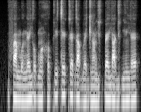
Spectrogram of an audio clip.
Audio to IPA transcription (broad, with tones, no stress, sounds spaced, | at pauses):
f a˧ m o˨ n ɛ˨˦ j o˧ b ɔ̃˨ h o˨ k i˨˦ t e˦ k ɛ˦ ɡ a˦˨ b ɛ˨ d͡ʒ ã˧ ɡ i˨ k͡p ɛ˧ j a˧ ɡ i˨ ɡ ĩ˨ j ɛ˨˦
